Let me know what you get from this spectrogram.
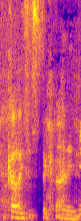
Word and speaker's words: cholecystokinin: Cholecystokinin, yeah.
